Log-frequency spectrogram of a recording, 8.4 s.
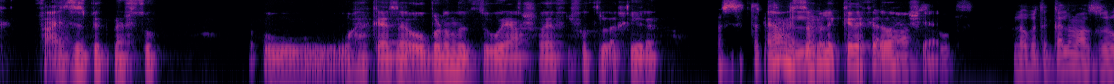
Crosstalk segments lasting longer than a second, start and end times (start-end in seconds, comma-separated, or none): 5.7-7.1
